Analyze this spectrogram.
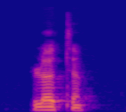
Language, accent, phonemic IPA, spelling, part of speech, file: French, France, /lɔt/, lote, noun, LL-Q150 (fra)-lote.wav
- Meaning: burbot (a freshwater fish: Lota lota)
